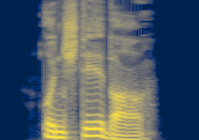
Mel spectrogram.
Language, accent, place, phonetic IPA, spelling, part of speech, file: German, Germany, Berlin, [ʊnˈʃtɪlbaːɐ̯], unstillbar, adjective, De-unstillbar.ogg
- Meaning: 1. insatiable 2. unquenchable 3. inexhaustible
